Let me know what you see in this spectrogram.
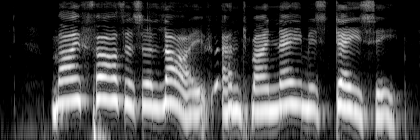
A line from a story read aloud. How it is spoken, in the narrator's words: shouted Daisy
